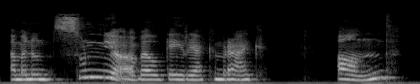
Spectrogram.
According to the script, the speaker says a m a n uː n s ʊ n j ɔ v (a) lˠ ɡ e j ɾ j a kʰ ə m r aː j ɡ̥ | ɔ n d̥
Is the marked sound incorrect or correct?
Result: incorrect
